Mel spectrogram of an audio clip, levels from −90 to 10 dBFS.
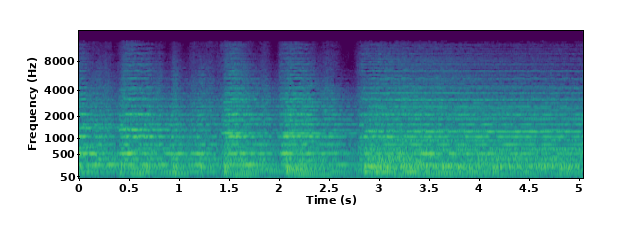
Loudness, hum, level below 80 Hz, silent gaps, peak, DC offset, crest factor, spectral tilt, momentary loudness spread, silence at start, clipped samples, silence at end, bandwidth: -17 LUFS; none; -38 dBFS; none; -2 dBFS; under 0.1%; 16 dB; -6 dB/octave; 4 LU; 0 s; under 0.1%; 0 s; 12.5 kHz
